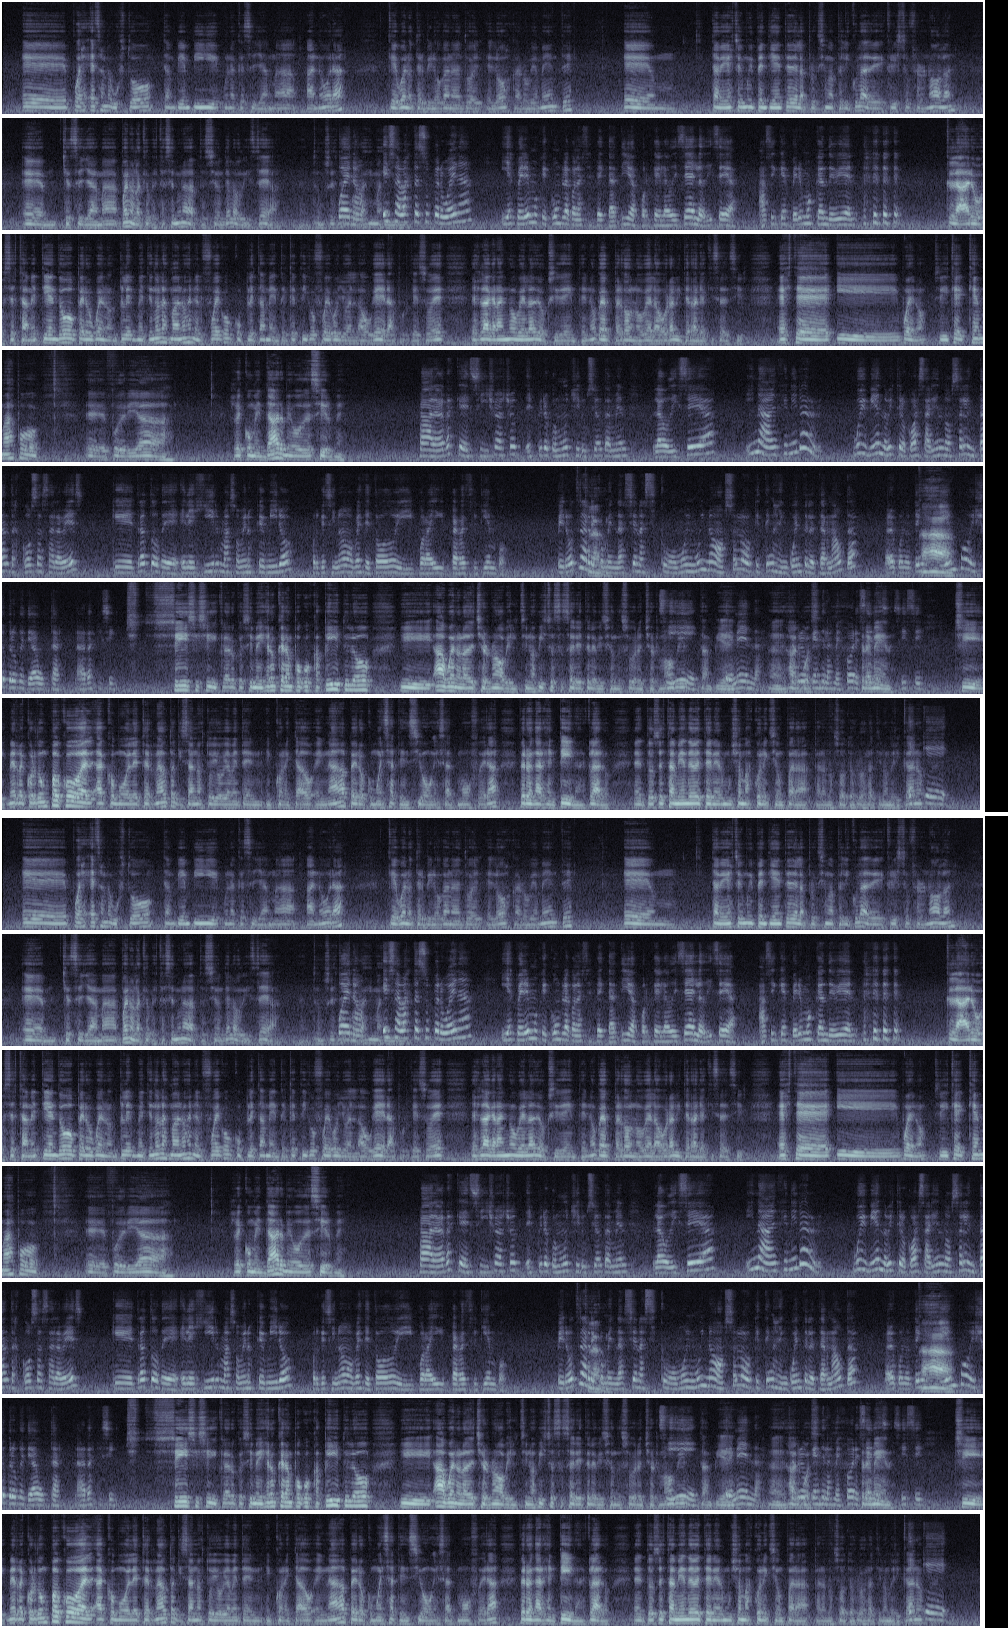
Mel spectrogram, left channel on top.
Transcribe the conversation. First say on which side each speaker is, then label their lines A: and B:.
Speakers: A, on the right; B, on the right.
A: Eh, pues esa me gustó. También vi una que se llama Anora, que bueno, terminó ganando el, el Oscar, obviamente. Eh, también estoy muy pendiente de la próxima película de Christopher Nolan, eh, que se llama, bueno, la que está haciendo una adaptación de La Odisea. Entonces
B: Bueno,
A: te podrás imaginar
B: esa va a estar súper buena y esperemos que cumpla con las expectativas, porque la Odisea es la Odisea, así que esperemos que ande bien. <laughs>
A: Claro, se está metiendo, pero bueno, en ple- metiendo las manos en el fuego completamente. ¿Qué te digo fuego yo? En la hoguera, porque eso es, es la gran novela de Occidente, ¿no? Pe- Perdón, novela, obra literaria, quise decir. Este, y bueno, sí, ¿qué, qué más po- eh, podría recomendarme o decirme?
B: Ah, la verdad es que sí, yo, yo espero con mucha ilusión también la Odisea. Y nada, en general voy viendo, viste lo que va saliendo, salen tantas cosas a la vez que trato de elegir más o menos qué miro, porque si no ves de todo y por ahí perdés el tiempo. Pero otra
A: Claro.
B: recomendación así como muy, muy no, solo que tengas en cuenta el Eternauta para cuando tengas
A: Ah.
B: tiempo y yo creo que te va a gustar, la verdad es que sí.
A: Sí, sí, sí, claro que sí. Me dijeron que eran pocos capítulos y... Ah, bueno, la de Chernobyl. Si no has visto esa serie de televisión de sobre Chernobyl,
B: Sí,
A: también
B: tremenda.
A: eh, es
B: Yo
A: algo
B: creo
A: así.
B: que es de las mejores
A: Tremendo.
B: series, sí, sí.
A: Sí, me recordó un poco al- a como el Eternauta. Quizás no estoy obviamente en- en conectado en nada, pero como esa tensión, esa atmósfera, pero en Argentina, claro. Entonces también debe tener mucha más conexión para, para nosotros los latinoamericanos.
B: Es que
